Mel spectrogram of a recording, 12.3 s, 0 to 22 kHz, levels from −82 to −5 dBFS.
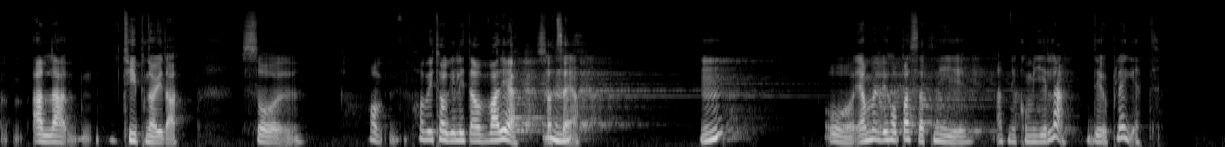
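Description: A second device in the same room plays back what the first device's microphone sent, and that microphone picks it up again. Each echo canceller removes only its own device's playback, so this recording of speech carries feedback echo between two devices from 4.99 s to 10.9 s. Each stretch of speech comes round again at a fixed interval of roughly 150 ms, sounding thinner and more ringing, with the repeats peaking at about 16 dB below the speech.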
